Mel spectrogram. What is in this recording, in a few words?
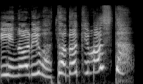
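Voice healed, Japanese; suzette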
